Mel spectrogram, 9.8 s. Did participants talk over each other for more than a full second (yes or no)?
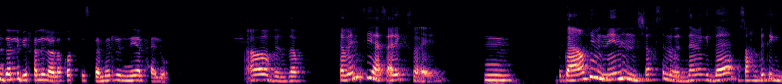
no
